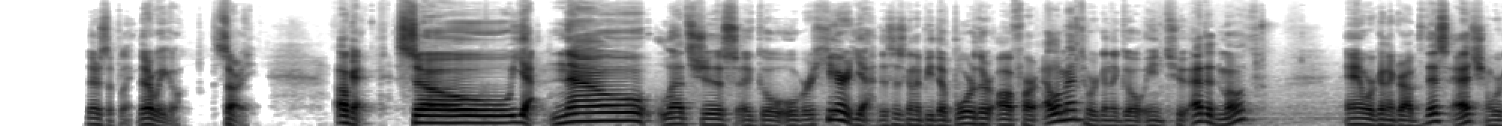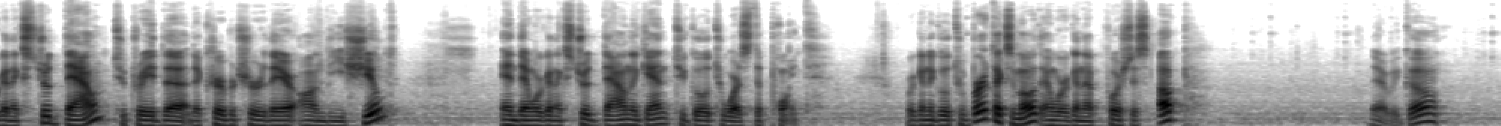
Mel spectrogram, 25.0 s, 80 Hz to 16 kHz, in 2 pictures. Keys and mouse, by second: 0.5 middle drag, 1.4 shift+middle drag, 4.1 shift+middle click, 5.6 g, 7.3 click, 7.6 shift+middle drag, 8.6 Tab, 9.1 2, 10.1 w, 11.6 e, 12.8 click, 14.9 shift+middle click, 16.5 e, 17.7 click, 19.4 1, 20.0 click, 20.4 g, 21.8 click, 22.6 click, 22.8 g, 23.3 click, 23.7 click, 24.5 click, 24.9 click.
